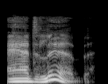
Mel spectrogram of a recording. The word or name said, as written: ad-lib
